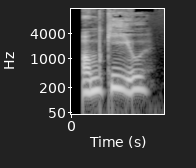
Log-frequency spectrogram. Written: omgive

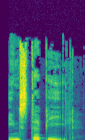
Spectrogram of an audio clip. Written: instabil

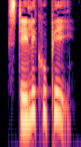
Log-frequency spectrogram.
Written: stillekupe

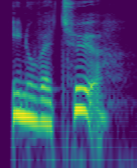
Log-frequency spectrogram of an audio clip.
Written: innovatør

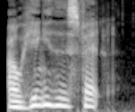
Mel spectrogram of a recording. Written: afhængighedsfald

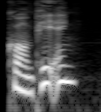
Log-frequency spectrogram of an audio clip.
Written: korrumpering

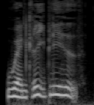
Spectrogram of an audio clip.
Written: uangribelighed

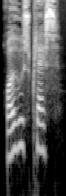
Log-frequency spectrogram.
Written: rådhusplads

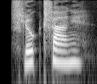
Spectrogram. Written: flugtfange

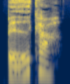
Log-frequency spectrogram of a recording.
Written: badekar

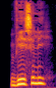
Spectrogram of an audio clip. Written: visselig

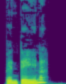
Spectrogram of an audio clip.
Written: bandana

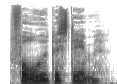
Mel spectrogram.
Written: forudbestemme

